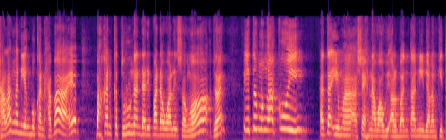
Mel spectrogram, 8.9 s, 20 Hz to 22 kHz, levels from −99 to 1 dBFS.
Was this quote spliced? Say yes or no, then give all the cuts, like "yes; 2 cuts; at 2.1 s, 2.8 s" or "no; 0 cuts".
yes; 1 cut; at 6.2 s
